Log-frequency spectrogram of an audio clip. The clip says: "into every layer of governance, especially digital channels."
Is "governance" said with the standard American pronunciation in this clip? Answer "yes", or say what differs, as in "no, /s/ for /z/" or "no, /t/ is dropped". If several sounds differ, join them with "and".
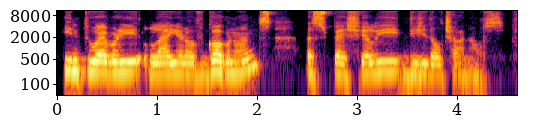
no, /b/ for /v/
